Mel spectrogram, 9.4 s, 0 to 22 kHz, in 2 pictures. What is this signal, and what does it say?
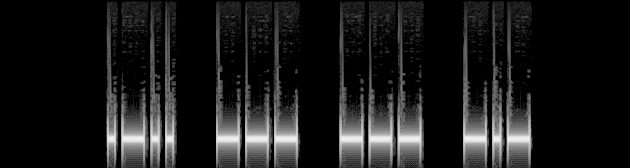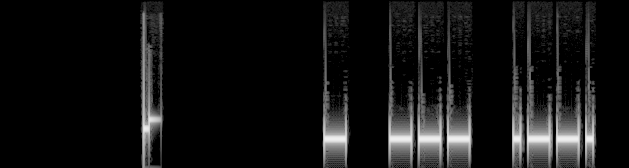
Morse code, heard as a keyed tone, about 22 wpm, spaced as for 16 wpm, 690 Hz. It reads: LOOK TOP
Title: 2x Character Spacing - Top 500 Words - 22wpm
